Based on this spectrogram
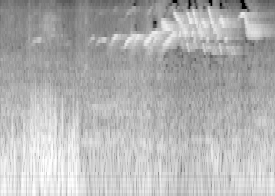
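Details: Double-collared seedeater, two birds together, delivering baderna song: after a low knocking noise, rising high whistles build into a rapid, tangled run of sharp notes lasting about two seconds.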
